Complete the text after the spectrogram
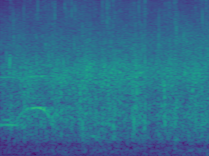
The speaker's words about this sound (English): yeah, we can clap for the Lord, it's fine.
